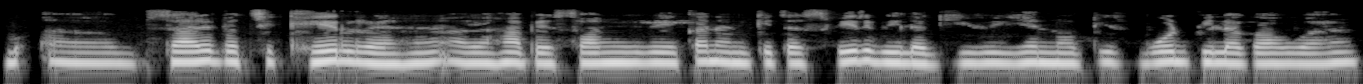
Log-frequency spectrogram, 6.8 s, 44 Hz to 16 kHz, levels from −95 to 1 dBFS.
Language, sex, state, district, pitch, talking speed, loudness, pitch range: Hindi, male, Bihar, Samastipur, 205 Hz, 195 wpm, -22 LUFS, 195-210 Hz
